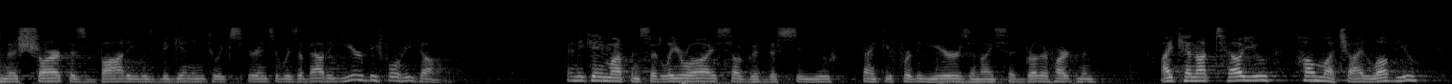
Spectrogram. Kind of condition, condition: setting, large echoing room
